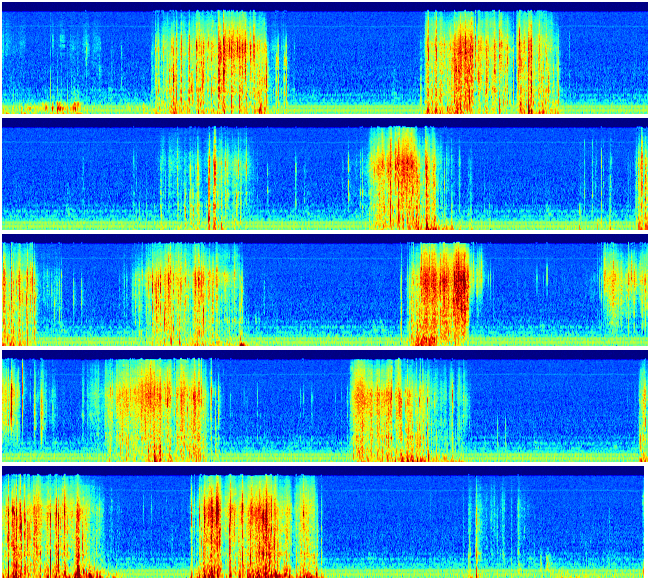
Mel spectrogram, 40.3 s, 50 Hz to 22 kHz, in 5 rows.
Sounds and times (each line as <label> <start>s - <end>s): Unfolding and crumbling paper 1.9s - 3.6s
Unfolding and crumbling paper 5.3s - 7.0s
Unfolding and crumbling paper 10.1s - 11.3s
Unfolding and crumbling paper 12.4s - 13.8s
Unfolding and crumbling paper 15.5s - 17.0s
Unfolding and crumbling paper 17.7s - 19.2s
Unfolding and crumbling paper 21.2s - 22.2s
Unfolding and crumbling paper 23.6s - 27.0s
Unfolding and crumbling paper 28.6s - 30.1s
Unfolding and crumbling paper 32.2s - 33.6s
Unfolding and crumbling paper 34.7s - 36.3s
